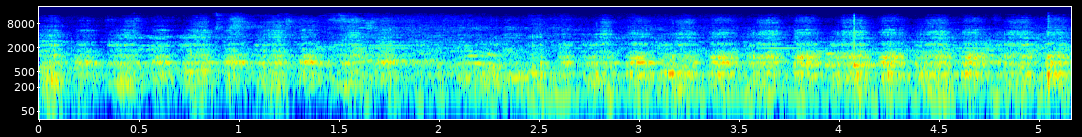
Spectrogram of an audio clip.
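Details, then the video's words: Boerboel named Yzer, a mastiff, struggling to sleep on a very hot day and overheating; fast rhythmic raspy panting, about two to three breaths per second, steady throughout. "Boerboel suffering from heat"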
